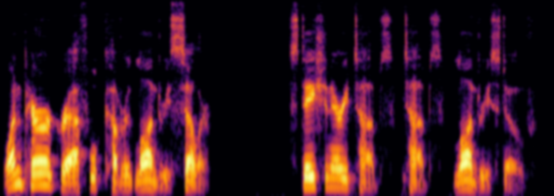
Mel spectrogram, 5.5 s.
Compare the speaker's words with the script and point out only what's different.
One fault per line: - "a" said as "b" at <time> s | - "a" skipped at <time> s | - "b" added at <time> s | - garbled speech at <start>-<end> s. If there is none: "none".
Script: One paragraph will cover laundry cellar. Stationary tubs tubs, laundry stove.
none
